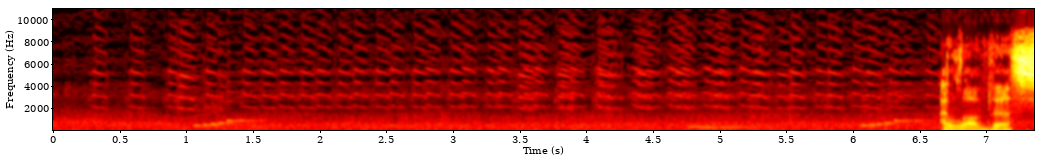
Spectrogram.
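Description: A short rising electronic chime sounds twice.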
